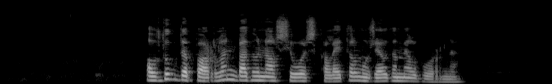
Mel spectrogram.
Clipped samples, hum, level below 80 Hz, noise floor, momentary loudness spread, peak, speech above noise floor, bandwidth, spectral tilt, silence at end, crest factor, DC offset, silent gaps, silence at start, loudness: under 0.1%; none; -82 dBFS; -72 dBFS; 11 LU; -10 dBFS; 44 dB; 11.5 kHz; -5 dB/octave; 0.9 s; 20 dB; under 0.1%; none; 1.45 s; -29 LUFS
